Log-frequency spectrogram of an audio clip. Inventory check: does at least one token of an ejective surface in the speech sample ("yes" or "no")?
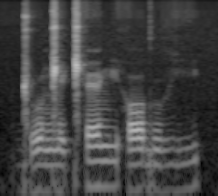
no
